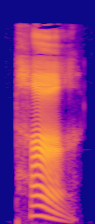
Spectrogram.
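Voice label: "purr", English word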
